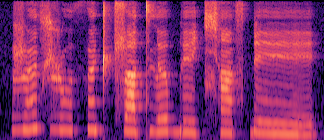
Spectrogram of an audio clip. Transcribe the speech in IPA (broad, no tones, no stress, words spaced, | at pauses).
ʐə̃s ʐuθə̃tʲ ʈ͡ʂatʲ lə be t͡ɕʰãsɗeː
